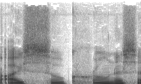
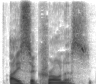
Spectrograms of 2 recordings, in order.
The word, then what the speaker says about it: isochronous: Oh, no, I see here isochronous and asynchronous is okay. – Yeah, they're two different things. Isochronous, yeah, is how it's supposed to be pronounced.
